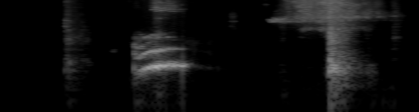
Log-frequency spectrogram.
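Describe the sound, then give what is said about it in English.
A male cat meows twice, first a short tonal mew, then a longer, raspier cry that swells in the middle, preceded by a faint brief sound, with no talking. “I don't know if you can hear the cat.”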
